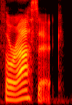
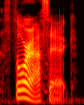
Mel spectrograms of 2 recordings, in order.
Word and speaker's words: thoracic: stressed syllable for example when you put I C on the root thorax you get thoracic not thoracic the verb terrify has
